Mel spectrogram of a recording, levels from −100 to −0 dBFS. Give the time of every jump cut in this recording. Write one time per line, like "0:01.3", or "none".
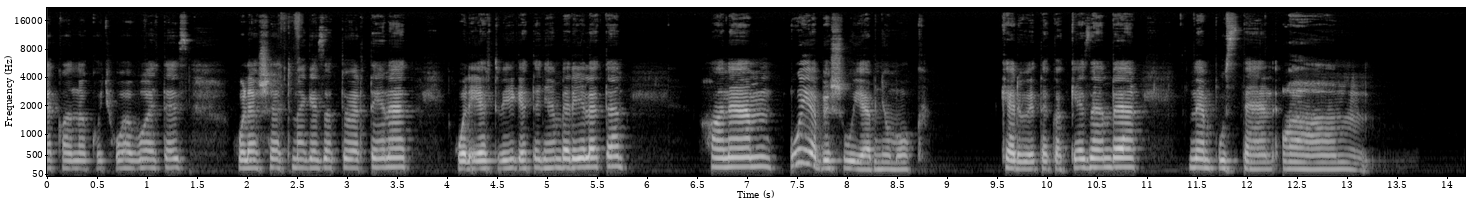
0:07.4
0:12.4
